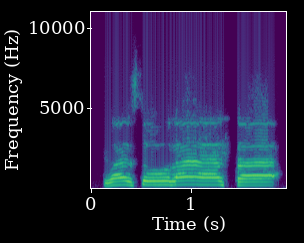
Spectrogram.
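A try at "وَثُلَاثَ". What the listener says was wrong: Coba lidahnya kurang keluar.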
